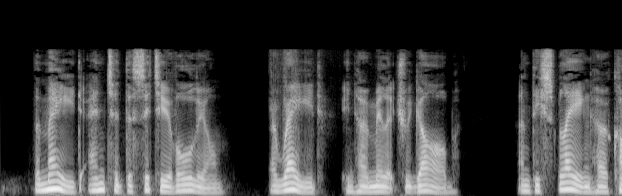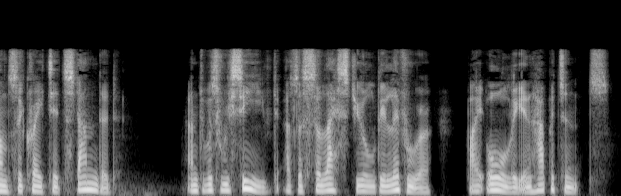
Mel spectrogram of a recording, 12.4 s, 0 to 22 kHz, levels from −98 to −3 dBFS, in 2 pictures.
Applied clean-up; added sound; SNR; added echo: neural mask model Resemble Enhance denoiser.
